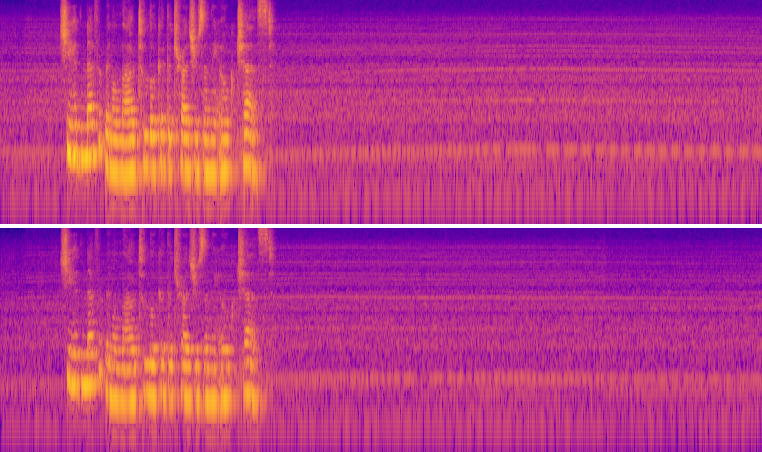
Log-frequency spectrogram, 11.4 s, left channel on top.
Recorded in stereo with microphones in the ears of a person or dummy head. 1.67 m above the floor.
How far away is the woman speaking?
About 0.5 m.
